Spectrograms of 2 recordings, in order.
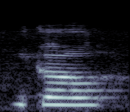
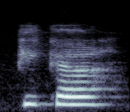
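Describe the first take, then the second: First: The word ends in an 'oh' vowel. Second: The word ends in an 'ah' vowel. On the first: The speaker calls it right. "it is definitely an O on Pico" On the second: The speaker calls it wrong. "why would it be Pika?"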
